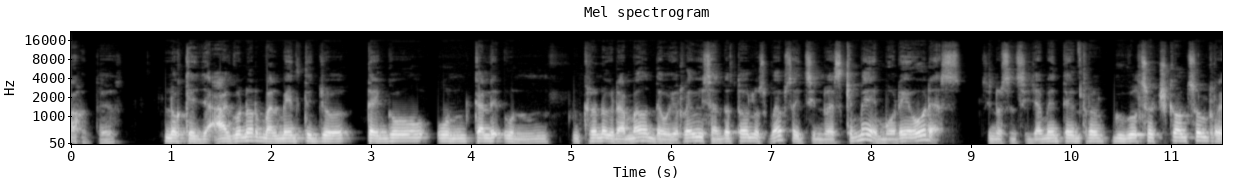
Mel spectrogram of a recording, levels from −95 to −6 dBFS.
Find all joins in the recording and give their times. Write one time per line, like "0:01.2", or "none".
none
